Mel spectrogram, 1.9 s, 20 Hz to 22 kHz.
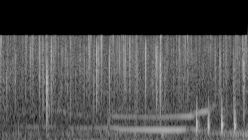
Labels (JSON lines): {"label": "biophony", "recorder": "SoundTrap 300"}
